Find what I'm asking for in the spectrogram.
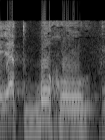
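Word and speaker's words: yatbuhu (يطبخ): Nah, ini memang sering kata tabakha ini sering salah pengucapan ya. Mungkin sudah terbiasa ya. Iya, bukan tabakha yatbahu. Tabakha yatbuhu. Yatbuh. Bukan yatbah.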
